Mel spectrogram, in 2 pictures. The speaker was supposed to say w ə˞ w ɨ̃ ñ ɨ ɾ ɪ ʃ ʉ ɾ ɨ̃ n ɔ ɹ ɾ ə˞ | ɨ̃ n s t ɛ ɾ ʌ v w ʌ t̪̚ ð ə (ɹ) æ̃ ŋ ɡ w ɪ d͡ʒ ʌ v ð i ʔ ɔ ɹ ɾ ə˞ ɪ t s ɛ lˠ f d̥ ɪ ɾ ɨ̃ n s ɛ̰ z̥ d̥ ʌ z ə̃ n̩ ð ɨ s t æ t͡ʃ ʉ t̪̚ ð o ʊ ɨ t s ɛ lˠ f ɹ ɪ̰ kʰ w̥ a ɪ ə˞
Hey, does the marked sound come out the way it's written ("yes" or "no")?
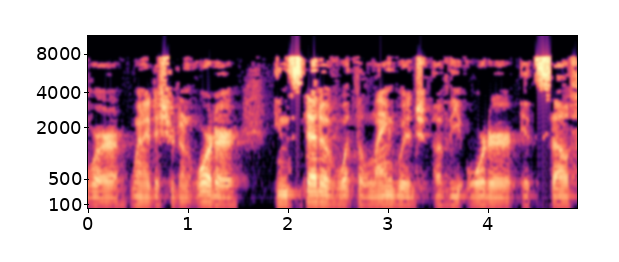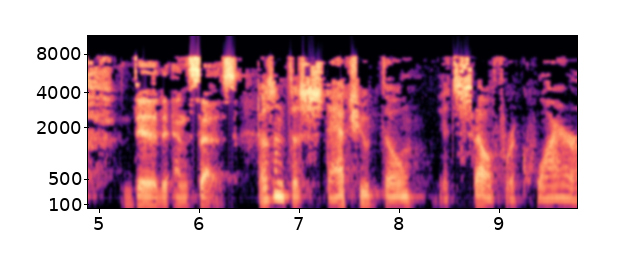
no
